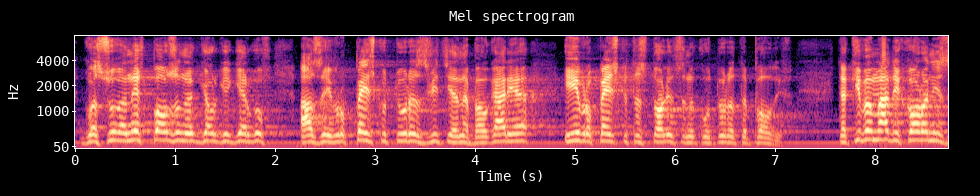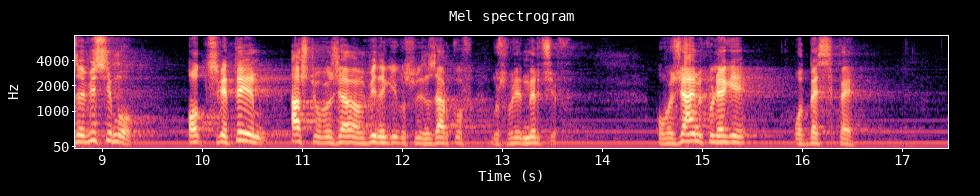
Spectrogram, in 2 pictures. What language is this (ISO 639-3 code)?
bul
